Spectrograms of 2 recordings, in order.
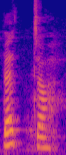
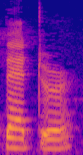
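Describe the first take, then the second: First: It is said with a British accent. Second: It is said with an American accent.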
